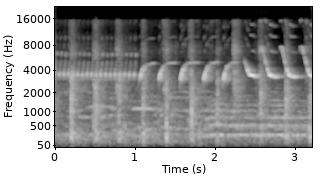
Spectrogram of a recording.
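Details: Canary singing an energetic song: a fast trill of high notes, then a series of rapid, repeated downslurred whistles, about two per second, over a low steady hum and background noise.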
